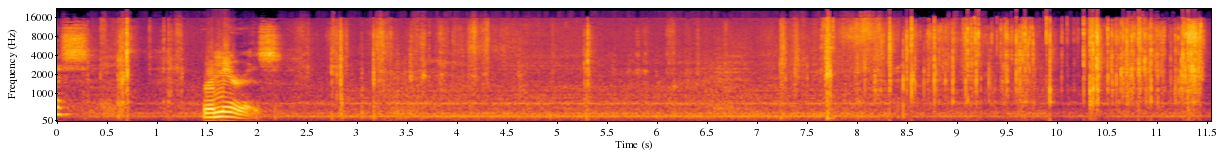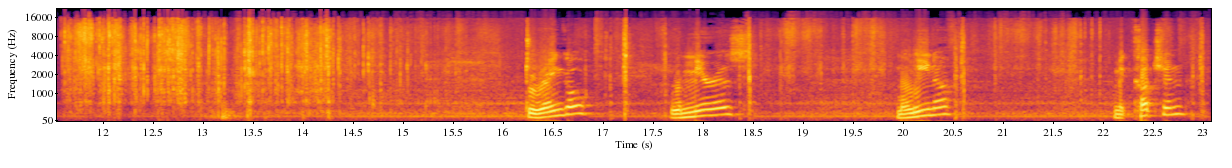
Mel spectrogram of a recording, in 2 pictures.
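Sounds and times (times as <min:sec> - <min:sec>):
steady low hum: 0:00.0 - 0:23.0
cards rustling: 0:02.4 - 0:04.6, 0:07.2 - 0:17.8, 0:18.4 - 0:23.0
wrapper crinkling and tearing: 0:07.8 - 0:15.5.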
